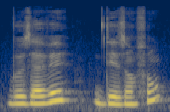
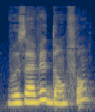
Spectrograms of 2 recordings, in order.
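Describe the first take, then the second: First: The question is said at a slower, careful pace. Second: The question is said quickly with sounds run together.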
